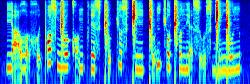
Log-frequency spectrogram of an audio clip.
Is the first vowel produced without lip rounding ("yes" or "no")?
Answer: yes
